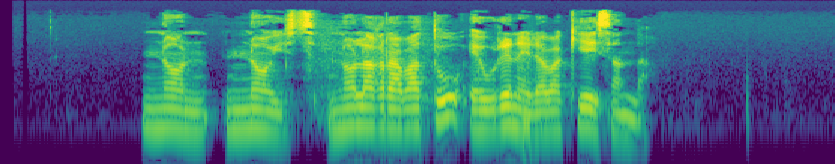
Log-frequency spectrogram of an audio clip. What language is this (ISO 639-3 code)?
eus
